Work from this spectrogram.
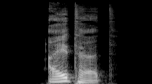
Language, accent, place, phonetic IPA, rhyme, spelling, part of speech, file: German, Germany, Berlin, [ˈaɪ̯tɐt], -aɪ̯tɐt, eitert, verb, De-eitert.ogg
- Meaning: inflection of eitern: 1. third-person singular present 2. second-person plural present 3. plural imperative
